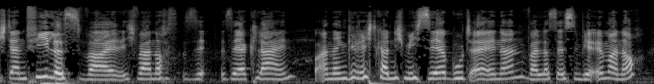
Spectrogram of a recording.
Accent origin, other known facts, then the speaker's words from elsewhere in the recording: Bremen, Germany; Höchstwahrscheinlich werde ich in Bremen weiterleben, weil das ist jetzt einfach meine Heimat. Ich bin hier aufgewachsen und ich möchte hier einfach nicht weg, weil hier sind alle meine Freunde und meine Familie.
